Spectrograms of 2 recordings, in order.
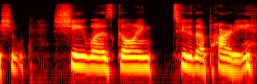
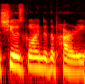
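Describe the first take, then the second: First: Very slow "she was going to the party", each word separate; drawn-out word by word. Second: Said in the usual way. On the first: Shown as a demonstration. Teacher previewing an exercise for trainees, drawn-out word by word. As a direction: stretch every word, giving "was" and "to" full vowels. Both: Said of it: "I'm gonna show you how to do that".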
